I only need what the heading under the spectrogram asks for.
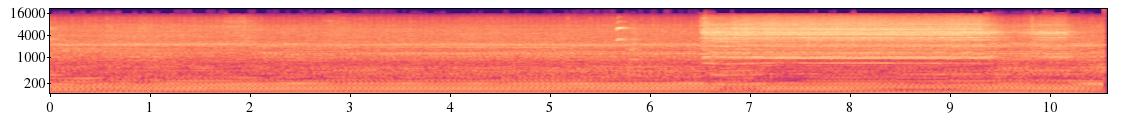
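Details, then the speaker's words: Gravely ZT60 HD zero-turn mower, Kawasaki 26 hp engine, transmission shaft sitting wrong, likely missing or broken bearing: steady engine drone, then strained hiss and whine in reverse as shaft is pulled down; hydrostatic pump bypassing under load. "then you go back and it sucks the shaft down and then it puts a lot of strain on the pump you can hear the pump bypassing in there cuz it's got so much strain on it"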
